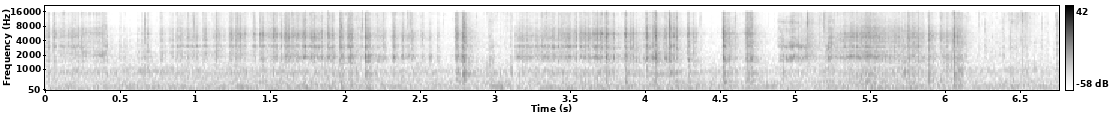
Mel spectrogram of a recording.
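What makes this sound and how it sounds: A knife scrapes and cuts crisp shavings from the dry surface of an old, solid cream-yellow bar soap held in the hand. A rapid run of dry, bright scraping crackles and short crunchy snaps comes through, almost entirely high-pitched with very little low end. Each scrape stops almost instantly.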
